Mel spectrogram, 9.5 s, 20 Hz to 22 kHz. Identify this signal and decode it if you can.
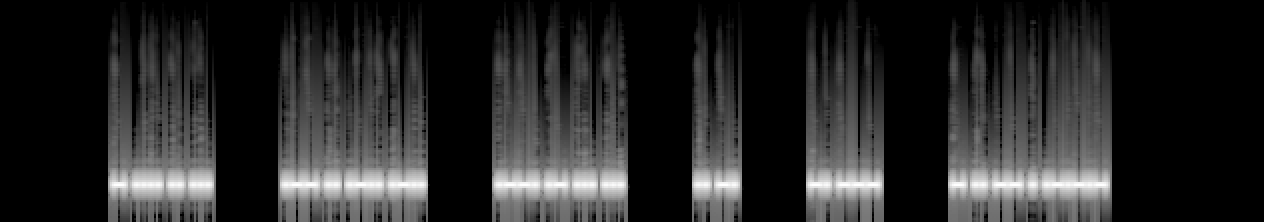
Morse code, heard as a keyed tone, about 46 wpm, 700 Hz. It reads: THIS WILL PASS IN NO TIME.
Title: 3x Word-Spacing - Sentences from Top 400 Words - 45wpm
